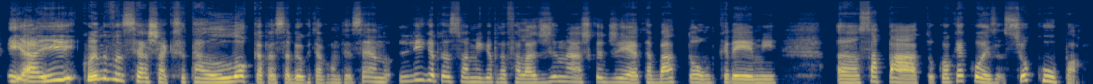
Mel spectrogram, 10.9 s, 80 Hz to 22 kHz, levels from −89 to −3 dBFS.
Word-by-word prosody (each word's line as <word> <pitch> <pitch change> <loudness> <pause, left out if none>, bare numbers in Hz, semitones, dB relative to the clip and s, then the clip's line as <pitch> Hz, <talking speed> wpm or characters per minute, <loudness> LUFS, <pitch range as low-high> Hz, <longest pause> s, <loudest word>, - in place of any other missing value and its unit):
e 235 - +4
aí 275 +12 +6
quando 360 - +5
você 275 -7 -1
achar 190 -3 0
que - - -16
você 195 - -5
está 190 0 -4
louca 185 +2 +4
para 165 - -4
saber - - 0
o 150 - +2
que 170 - -12
tá 160 -2 -5
acontecendo, 180 +5 -7
liga 260 +4 -2
pra 230 -3 -1
sua 205 -1 -6
amiga 195 -1 -5
para 180 -1 -8
falar 170 -1 -2
de 175 - -10
ginástica, 210 -2 -5
dieta, 180 -3 -3
batom, 175 -1 -2
creme, 160 -2 +1 0.6
ah, 165 -1 0
sapato, 210 +1 0
qualquer 190 +6 -2
coisa, 175 -9 +1
se - - 0
ocupa. 245 -6 -1
190 Hz, 175 wpm, -21 LUFS, 170-220 Hz, 0.6 s, aí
